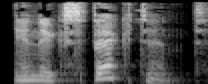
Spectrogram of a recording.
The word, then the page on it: inexpectant: British English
